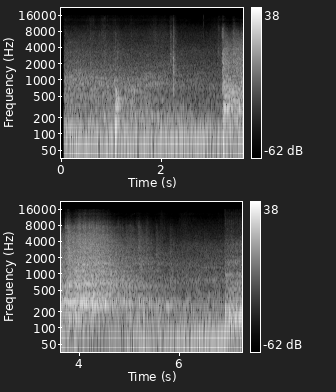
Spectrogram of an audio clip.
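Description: Live fish flop and slap against a plastic basket and the ground.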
